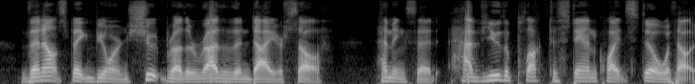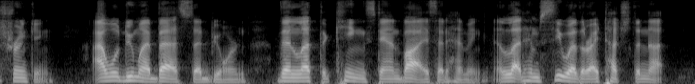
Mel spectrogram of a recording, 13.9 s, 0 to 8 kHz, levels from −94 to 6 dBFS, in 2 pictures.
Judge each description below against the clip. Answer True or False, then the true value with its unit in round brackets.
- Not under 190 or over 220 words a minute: True (200 wpm)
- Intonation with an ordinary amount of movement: True (3.9 semitones)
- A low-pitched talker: True (115 Hz)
